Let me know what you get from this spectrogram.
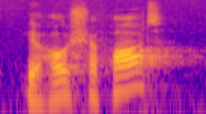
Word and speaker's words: Jehoshaphat: Just for some fun word study here, Jehoshaphat, that's how you say it, Jehovah Shaphat means God has judged.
